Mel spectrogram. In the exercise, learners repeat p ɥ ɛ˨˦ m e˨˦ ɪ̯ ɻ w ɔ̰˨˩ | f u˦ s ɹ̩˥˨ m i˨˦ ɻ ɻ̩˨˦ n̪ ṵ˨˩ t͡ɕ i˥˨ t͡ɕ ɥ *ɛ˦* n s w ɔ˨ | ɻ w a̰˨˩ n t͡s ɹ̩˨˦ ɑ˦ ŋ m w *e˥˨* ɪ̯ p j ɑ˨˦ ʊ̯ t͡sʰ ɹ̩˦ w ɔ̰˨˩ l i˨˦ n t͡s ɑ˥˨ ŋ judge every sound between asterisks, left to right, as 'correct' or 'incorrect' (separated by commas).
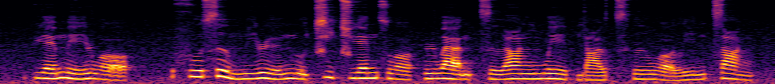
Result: correct, correct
